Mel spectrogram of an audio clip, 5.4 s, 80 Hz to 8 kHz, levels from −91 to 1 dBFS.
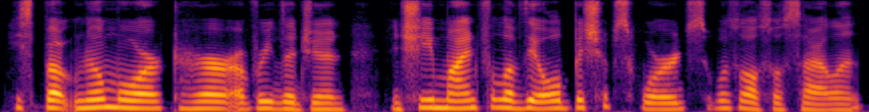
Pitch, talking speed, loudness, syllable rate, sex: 180 Hz, 210 wpm, -19 LUFS, 5.2 syllables/s, female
